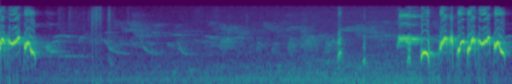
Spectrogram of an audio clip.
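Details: Red-whiskered bulbul morning song, used to stir birds to sing hard in contest. A brief warbled burst opens, then thin scattered chirps, then a longer run of rapid looping fluty notes.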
